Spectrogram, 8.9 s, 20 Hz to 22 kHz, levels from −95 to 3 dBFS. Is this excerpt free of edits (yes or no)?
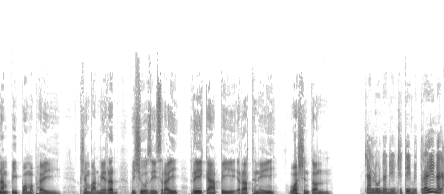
yes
